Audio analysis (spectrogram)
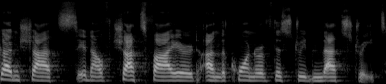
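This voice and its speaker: A woman with an American accent and medium pitch at a moderate pace, in a very clean recording with a silent background. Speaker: state senator and nurse. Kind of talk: interview. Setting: talk show. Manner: loud.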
